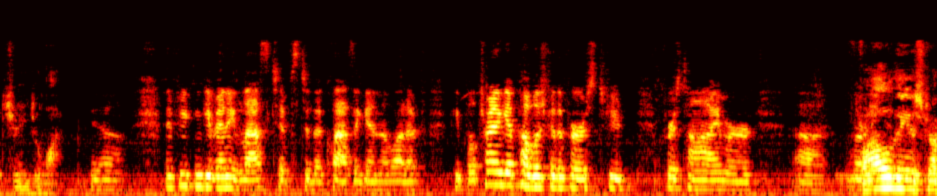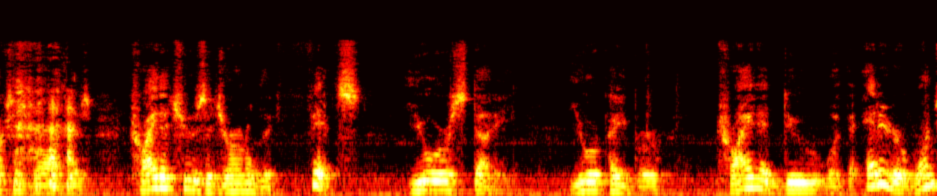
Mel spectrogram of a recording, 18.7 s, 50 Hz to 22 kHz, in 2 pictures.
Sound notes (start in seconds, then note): 9.5 laugh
